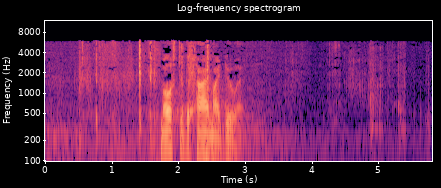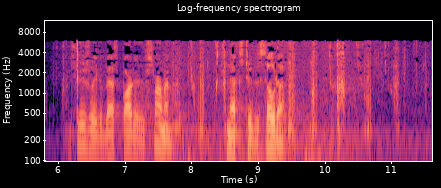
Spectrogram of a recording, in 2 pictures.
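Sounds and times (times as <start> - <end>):
speech: 1.7 - 3.1, 6.3 - 9.6
ice being chewed: 4.2 - 6.4, 7.5 - 11.6.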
